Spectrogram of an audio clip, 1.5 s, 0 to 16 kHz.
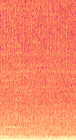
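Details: Honda Civic with H22 engine, running after new shifter cables were fitted: smooth, even low idle with a steady deep throb and no knocks or misses; normal idle.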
